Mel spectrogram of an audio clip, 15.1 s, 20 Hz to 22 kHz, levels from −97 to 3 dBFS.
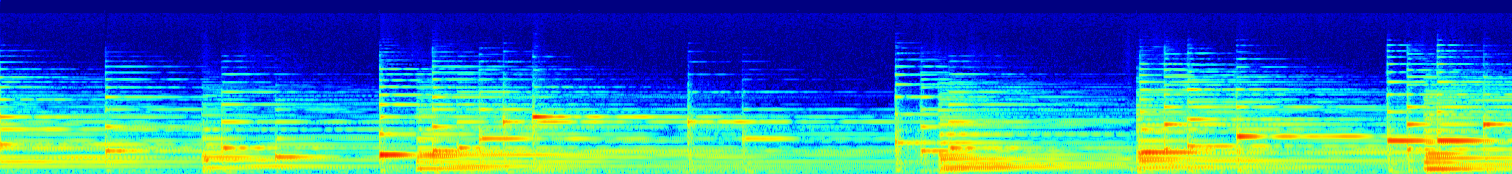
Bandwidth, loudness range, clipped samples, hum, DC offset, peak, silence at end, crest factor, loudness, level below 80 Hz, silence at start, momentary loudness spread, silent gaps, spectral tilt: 8 kHz; 8 LU; under 0.1%; none; 0.1%; -4 dBFS; 0 s; 18 dB; -22 LUFS; -52 dBFS; 0 s; 18 LU; none; -7.5 dB/octave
